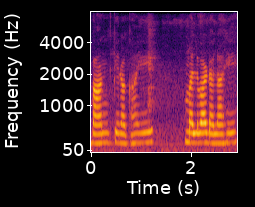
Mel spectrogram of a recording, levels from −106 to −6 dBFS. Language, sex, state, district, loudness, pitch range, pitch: Hindi, female, Uttar Pradesh, Etah, -26 LUFS, 200-210 Hz, 205 Hz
